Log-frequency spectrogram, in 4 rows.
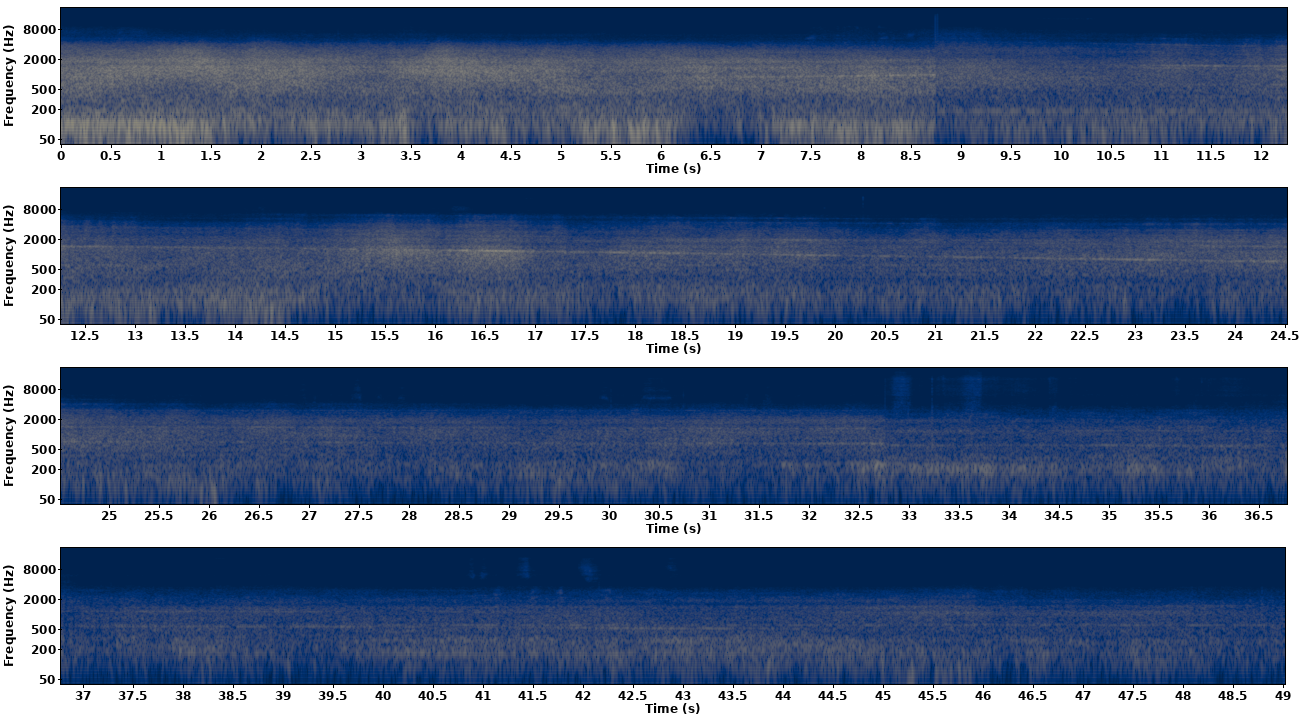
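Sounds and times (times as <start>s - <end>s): jet engines passing: 0.0s - 49.0s.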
